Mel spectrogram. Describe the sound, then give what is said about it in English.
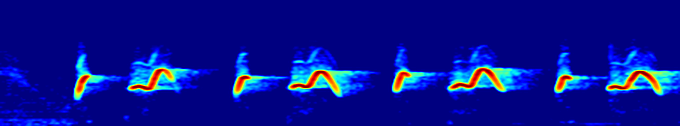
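A person whistles an imitation of a whippoorwill's song. Four clear, high phrases repeat at a steady rhythm, each a short upward note followed by a longer rising-and-falling slur. “I heard a whippoorwill singing in my backyard. They sing in the evening and at night, and they sound kind of like this.”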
